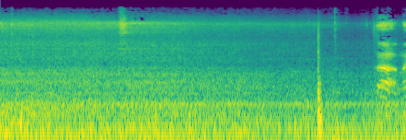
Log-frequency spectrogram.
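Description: Freightliner Cascadia semi-truck's diesel engine running steadily at low speed as the truck creeps forward, with one sharp click a little before the end.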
